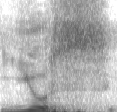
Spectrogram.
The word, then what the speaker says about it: jus: of the word judge jus pronounced as use use means the right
